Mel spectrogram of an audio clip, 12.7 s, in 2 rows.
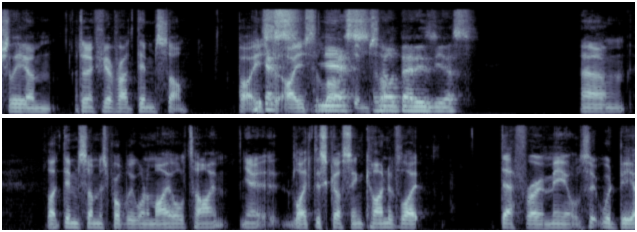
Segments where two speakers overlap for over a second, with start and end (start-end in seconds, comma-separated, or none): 2.6-4.0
